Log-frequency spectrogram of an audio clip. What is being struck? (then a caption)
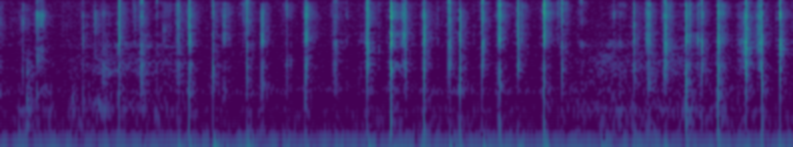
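Small plastic guitar pick. A small, thin, solid plastic guitar pick is held up in the fingers and tapped and scratched with the fingertips and nails. It makes a rapid, irregular run of sharp, dry clicks and brief scratchy ticks that die away almost instantly, over a steady low hum.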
